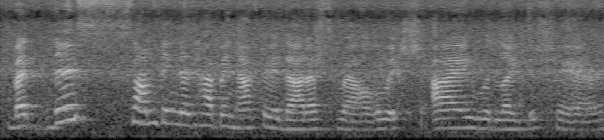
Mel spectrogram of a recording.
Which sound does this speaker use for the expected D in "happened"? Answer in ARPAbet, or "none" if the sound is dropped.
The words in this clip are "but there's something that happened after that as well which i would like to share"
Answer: none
